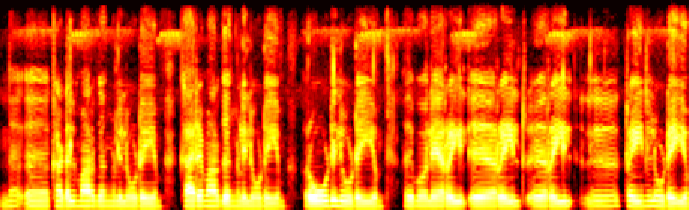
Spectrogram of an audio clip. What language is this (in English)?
Malayalam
